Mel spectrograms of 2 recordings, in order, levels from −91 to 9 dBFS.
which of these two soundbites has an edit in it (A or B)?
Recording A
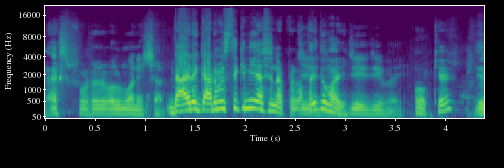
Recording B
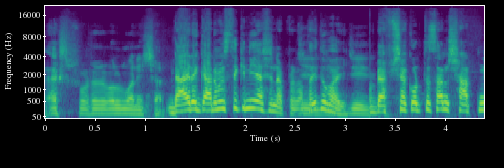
B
